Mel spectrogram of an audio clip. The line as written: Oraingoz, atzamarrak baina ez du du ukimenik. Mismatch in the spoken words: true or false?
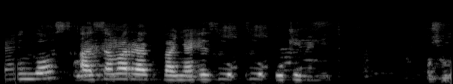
false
